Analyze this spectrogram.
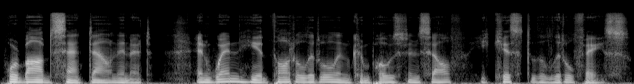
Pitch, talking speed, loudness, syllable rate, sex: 95 Hz, 200 wpm, -20 LUFS, 4.7 syllables/s, male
